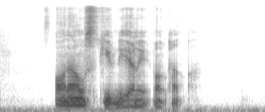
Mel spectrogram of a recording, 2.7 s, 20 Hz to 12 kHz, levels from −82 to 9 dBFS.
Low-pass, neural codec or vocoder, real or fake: 9.9 kHz; autoencoder, 22.05 kHz, a latent of 192 numbers a frame, VITS, trained on many speakers; fake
